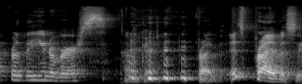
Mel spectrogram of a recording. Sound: laughs

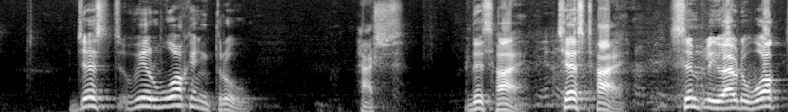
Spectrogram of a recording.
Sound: laughter

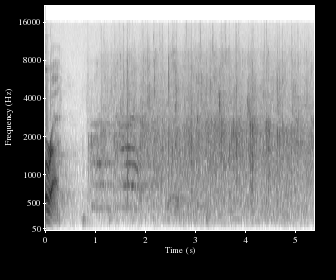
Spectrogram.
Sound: audience clapping

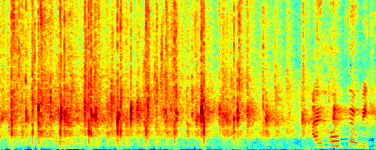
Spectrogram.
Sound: audience applauding

